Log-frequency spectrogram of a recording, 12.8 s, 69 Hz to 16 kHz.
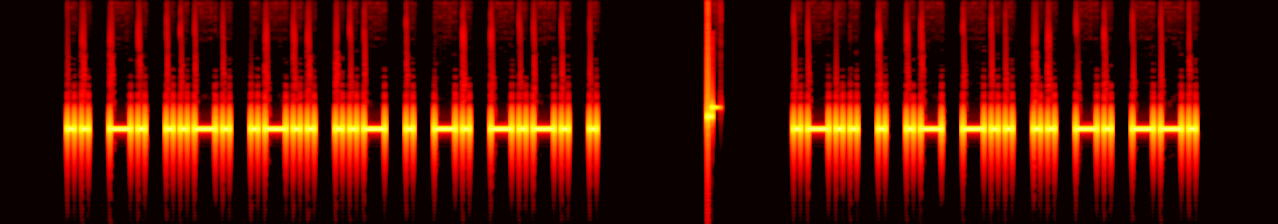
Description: Morse code, heard as a keyed tone, about 17 wpm, 700 Hz. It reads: INFLUENCE LEADING
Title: Sentences from Top 1100 Words - New Word Drill - 17wpm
